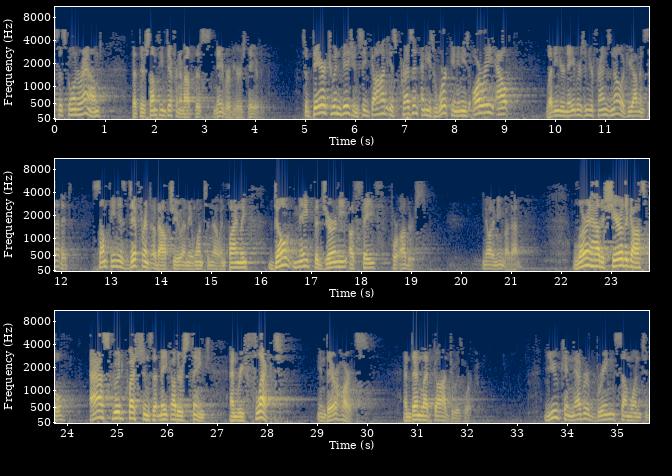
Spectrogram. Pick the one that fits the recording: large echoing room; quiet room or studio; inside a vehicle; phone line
large echoing room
